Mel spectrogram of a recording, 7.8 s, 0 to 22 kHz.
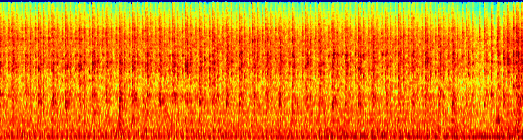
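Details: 1967 Ford/Seagrave fire truck that arrived non-running, now idling on a temporary gravity-fed auxiliary tank plumbed to the carburetor; steady low idle with slightly lumpy, pulsing rumble that keeps going.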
